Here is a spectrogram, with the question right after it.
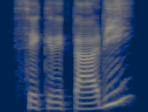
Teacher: tengo que romper el diptongo porque la pronunciación así me lo marca · hago fuerte a la vocal débil que en este caso es sí y entonces estoy rompiendo el diptongo lo que implica que la ya pertenece a una sola sílaba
